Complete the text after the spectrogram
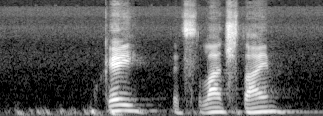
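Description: A middle-aged man speaks into a microphone to a room, his voice carried over loudspeakers.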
